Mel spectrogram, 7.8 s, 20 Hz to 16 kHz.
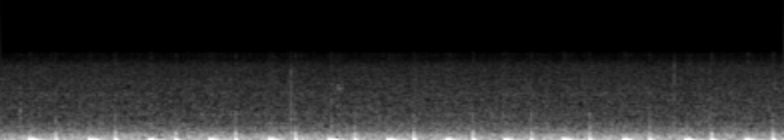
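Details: Own heartbeat of a person about thirteen, recorded at night in bed with a cheap mp3 player microphone: faint, muffled low thumps at about 100 a minute under steady hum; normal heart sounds, poor quality.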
